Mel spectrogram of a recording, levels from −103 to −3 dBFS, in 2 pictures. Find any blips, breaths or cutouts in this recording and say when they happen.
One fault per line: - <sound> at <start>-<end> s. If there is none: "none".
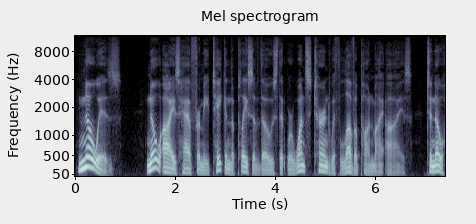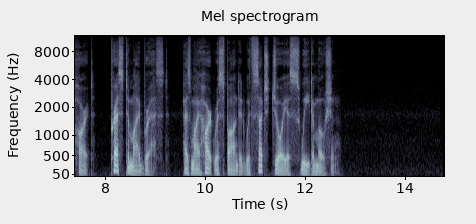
none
